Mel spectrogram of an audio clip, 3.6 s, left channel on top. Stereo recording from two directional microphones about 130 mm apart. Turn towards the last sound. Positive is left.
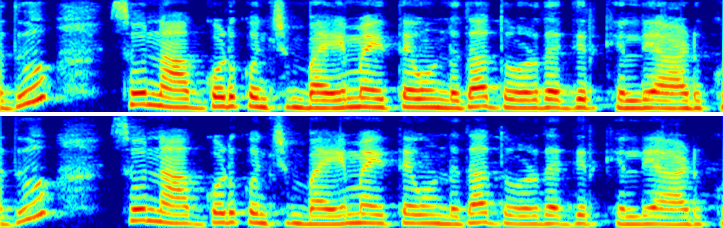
turn(degrees=35)  # may be behind; listen again after turning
